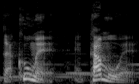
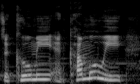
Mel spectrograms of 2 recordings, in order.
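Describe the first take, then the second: First: The final vowels are muted, Japanese-style. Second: The final vowels are full, English-style. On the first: "more muted" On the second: "the English version"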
